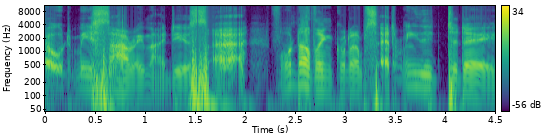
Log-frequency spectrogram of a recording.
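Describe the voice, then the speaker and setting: A man's put-on character voice, squeaky, medium in pitch, at a fairly slow pace. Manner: cheerful, smiling, polite.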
